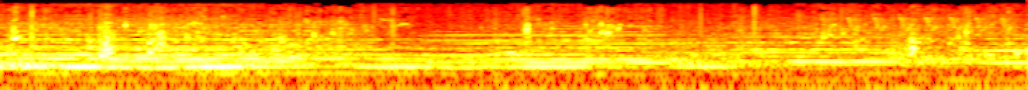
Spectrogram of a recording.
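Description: Gentle water lapping and dripping at the grassy banks of North Lakes on a warm, sunny day, with soft irregular splashes and small wet squishes over a low steady hum, and no one speaking.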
